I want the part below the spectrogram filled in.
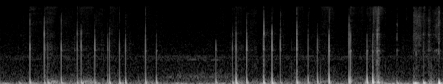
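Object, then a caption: Wooden tree slice coaster. A round, flat, palm-sized solid wood tree slice coaster with a bark edge is held in both hands close to the mic while long dark-painted nails tap and scratch its flat face. The result is a rapid, uneven run of short, dry, woody clicks and taps with a deep low-end thump, mixed with faint scratching between strikes.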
